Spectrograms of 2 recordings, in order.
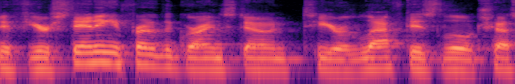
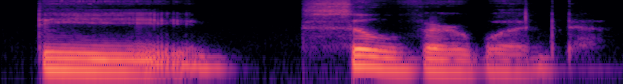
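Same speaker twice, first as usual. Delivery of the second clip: quiet, soft, hushed, stretching the "the"; 8 dB quieter than usual. Narrator voices something speaking to the player in a different voice: quiet, soft voice. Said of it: "it says quietly, softly".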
